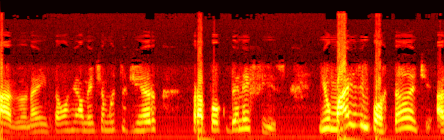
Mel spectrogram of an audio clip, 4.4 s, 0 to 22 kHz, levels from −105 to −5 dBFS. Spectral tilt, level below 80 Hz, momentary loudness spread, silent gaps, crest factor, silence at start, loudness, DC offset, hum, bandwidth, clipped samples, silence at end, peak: -3.5 dB/octave; -60 dBFS; 20 LU; none; 18 dB; 0 s; -24 LUFS; under 0.1%; none; 16 kHz; under 0.1%; 0 s; -6 dBFS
